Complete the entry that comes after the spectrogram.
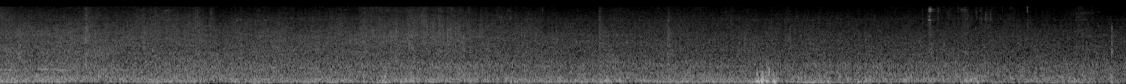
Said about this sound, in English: What I love during my rain videos is listening to all the sounds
